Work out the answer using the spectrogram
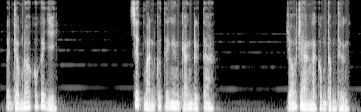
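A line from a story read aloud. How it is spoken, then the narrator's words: Soft question. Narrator (Vietnamese): Thanh khẽ hỏi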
